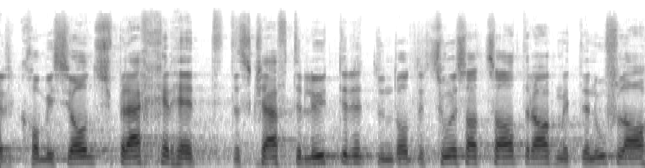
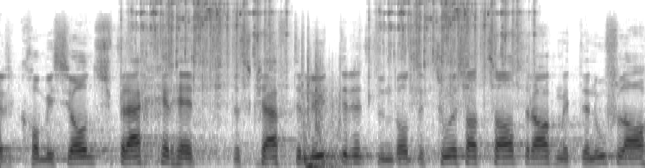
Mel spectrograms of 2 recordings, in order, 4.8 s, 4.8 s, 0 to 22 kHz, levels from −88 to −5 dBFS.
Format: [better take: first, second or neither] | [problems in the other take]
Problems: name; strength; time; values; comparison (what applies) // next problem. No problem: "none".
first | background sound (Coin (dropping) + Gunshot, gunfire); 7 dB below the speech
